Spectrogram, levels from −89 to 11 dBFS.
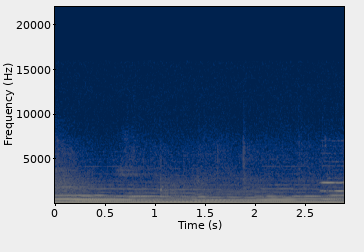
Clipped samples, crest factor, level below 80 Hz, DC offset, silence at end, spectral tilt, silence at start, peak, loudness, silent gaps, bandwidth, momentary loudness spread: under 0.1%; 12 dB; -72 dBFS; under 0.1%; 0 s; -8 dB/octave; 0 s; -24 dBFS; -37 LUFS; none; 10 kHz; 4 LU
